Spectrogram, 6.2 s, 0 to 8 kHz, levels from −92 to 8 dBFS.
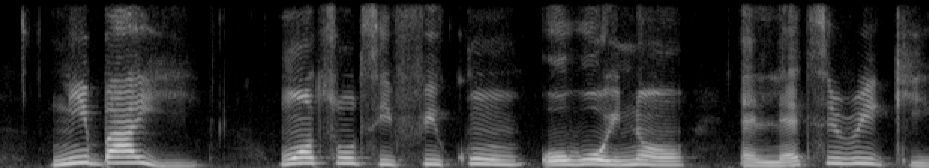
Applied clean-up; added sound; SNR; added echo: none; none; none; none.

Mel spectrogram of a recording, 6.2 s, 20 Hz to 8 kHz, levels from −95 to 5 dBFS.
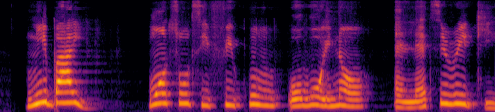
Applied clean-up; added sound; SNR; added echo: neural mask model DeepFilterNet 3.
